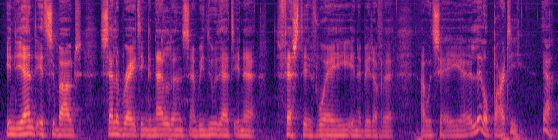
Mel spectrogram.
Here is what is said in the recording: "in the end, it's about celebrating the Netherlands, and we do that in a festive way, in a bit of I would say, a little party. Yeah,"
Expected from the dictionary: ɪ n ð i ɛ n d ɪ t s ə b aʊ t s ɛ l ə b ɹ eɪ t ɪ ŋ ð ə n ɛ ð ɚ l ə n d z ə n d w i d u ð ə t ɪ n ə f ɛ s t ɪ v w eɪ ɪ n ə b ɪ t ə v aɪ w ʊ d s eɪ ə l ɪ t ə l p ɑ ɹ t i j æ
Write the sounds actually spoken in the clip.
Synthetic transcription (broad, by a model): ɪ n ð i ɛ n d ɪ t s ə b aʊ t s ɛ l ə b ɹ eɪ t ɪ ŋ ð ə n ɛ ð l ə n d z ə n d w i d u ð ə t ɪ n ə f ɛ s t ɪ v w eɪ ɪ n ə b ɪ t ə v aɪ w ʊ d s eɪ ə l ɪ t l p ɑ ɹ t i j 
